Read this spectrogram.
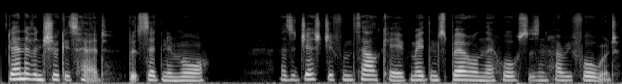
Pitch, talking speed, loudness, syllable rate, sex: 200 Hz, 210 wpm, -18 LUFS, 5.9 syllables/s, female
